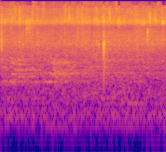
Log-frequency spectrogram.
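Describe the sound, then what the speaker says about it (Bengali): Chopped chilli, onion and garlic fry over raised heat in a pan, giving a faint, even sizzle with an occasional light stirring tick. "ভালো করে ভেজে নেব"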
